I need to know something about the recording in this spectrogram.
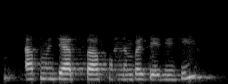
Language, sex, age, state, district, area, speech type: Urdu, female, 18-30, Telangana, Hyderabad, urban, conversation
